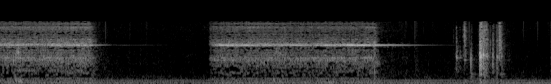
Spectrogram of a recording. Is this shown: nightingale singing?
no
